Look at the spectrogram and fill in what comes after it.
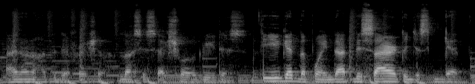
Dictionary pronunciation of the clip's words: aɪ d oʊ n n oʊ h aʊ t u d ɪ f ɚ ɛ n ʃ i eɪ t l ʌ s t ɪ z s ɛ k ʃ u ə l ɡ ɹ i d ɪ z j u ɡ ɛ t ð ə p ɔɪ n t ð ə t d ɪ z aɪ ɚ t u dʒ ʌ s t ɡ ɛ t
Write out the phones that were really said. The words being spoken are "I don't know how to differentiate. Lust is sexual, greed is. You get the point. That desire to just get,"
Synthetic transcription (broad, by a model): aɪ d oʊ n n oʊ h aʊ t u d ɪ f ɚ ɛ ʃ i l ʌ s ɪ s ɛ k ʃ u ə l ɡ ɹ i d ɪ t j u ɡ ɛ t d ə p ɔɪ n t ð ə t d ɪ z aɪ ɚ t u dʒ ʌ s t ɡ ɛ t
